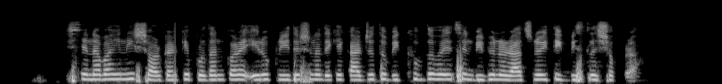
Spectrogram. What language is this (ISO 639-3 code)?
ben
